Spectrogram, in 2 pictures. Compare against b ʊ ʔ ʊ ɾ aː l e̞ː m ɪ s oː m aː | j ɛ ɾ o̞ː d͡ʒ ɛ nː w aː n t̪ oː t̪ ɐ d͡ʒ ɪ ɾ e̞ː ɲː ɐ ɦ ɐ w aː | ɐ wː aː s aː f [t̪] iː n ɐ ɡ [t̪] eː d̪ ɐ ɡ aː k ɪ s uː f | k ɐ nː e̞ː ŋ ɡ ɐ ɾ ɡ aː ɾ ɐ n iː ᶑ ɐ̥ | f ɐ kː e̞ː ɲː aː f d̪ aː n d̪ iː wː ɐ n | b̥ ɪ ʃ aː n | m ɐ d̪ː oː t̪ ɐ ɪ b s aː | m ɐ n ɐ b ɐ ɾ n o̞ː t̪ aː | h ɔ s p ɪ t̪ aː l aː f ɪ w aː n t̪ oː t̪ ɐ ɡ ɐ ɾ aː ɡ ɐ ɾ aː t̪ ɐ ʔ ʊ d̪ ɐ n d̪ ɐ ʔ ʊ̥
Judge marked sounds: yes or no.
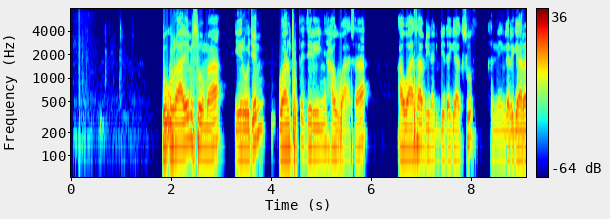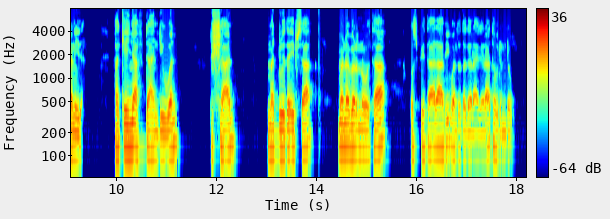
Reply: no, no

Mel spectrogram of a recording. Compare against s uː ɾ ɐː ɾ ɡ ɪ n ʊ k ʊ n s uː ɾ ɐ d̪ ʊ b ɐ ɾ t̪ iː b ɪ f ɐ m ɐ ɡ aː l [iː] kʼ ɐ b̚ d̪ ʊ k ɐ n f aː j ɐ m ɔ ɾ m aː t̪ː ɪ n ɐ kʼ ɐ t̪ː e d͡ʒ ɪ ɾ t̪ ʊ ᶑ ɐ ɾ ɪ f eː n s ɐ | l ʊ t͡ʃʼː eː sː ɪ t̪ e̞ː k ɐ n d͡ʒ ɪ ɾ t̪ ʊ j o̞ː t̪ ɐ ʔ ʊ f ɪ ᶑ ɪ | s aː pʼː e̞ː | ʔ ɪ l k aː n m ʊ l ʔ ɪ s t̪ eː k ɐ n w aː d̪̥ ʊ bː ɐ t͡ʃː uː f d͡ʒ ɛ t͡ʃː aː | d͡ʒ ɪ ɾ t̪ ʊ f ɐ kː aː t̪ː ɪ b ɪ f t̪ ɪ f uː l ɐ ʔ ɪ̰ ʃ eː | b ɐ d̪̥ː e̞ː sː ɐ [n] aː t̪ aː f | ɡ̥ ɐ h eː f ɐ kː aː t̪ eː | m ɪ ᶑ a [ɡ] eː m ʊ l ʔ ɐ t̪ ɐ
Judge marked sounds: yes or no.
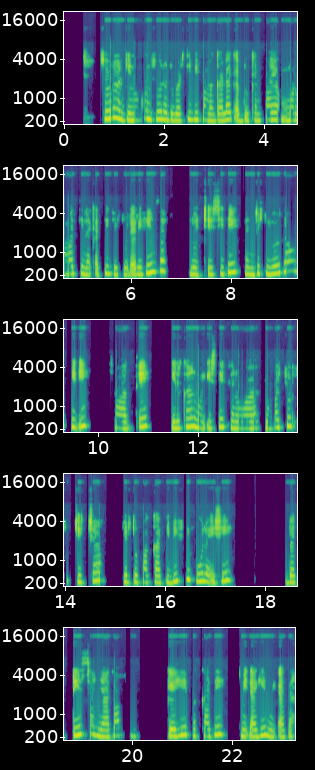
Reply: no, no, yes

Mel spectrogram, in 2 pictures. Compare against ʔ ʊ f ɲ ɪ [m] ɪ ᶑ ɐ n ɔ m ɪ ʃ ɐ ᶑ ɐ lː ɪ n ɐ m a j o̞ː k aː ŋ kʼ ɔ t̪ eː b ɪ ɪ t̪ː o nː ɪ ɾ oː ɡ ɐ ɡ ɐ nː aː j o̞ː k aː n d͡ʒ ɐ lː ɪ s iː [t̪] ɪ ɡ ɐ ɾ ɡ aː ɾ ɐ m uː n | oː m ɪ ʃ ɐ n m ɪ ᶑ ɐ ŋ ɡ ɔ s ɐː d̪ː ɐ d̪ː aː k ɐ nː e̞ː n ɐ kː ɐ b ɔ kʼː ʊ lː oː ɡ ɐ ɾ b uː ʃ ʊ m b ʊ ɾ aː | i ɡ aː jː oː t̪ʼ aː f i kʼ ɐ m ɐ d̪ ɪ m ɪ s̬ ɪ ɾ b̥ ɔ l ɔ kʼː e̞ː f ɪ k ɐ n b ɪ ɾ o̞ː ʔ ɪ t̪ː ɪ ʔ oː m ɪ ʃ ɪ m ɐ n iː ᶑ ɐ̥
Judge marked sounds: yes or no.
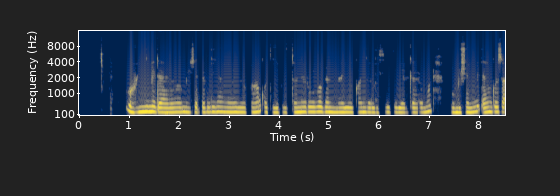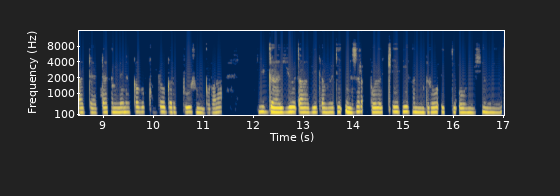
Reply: yes, yes

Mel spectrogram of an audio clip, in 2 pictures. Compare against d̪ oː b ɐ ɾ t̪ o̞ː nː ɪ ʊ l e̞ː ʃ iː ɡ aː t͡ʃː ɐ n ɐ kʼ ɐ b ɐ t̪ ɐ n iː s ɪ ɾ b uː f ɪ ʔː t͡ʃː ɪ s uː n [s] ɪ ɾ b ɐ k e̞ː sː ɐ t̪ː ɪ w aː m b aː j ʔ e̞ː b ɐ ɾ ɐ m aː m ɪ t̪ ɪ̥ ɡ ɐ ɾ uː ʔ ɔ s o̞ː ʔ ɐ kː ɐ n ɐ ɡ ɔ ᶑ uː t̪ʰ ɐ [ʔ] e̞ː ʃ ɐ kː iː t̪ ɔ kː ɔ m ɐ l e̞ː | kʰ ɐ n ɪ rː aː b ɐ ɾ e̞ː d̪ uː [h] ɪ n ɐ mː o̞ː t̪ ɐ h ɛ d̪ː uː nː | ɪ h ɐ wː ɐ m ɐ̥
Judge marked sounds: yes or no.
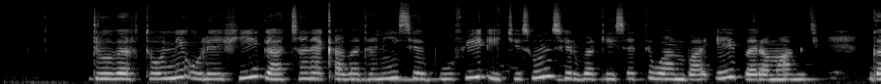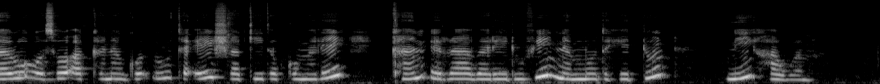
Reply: yes, yes, no

